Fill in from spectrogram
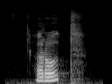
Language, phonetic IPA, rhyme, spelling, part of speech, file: Russian, [rot], -ot, рот, noun, Ru-рот.ogg
- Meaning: 1. mouth 2. genitive plural of ро́та (róta)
